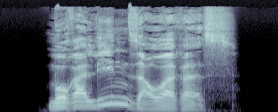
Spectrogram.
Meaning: strong/mixed nominative/accusative neuter singular of moralinsauer
- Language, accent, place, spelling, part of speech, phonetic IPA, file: German, Germany, Berlin, moralinsaueres, adjective, [moʁaˈliːnˌzaʊ̯əʁəs], De-moralinsaueres.ogg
